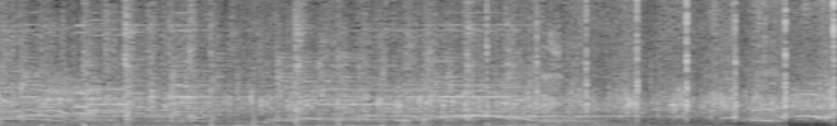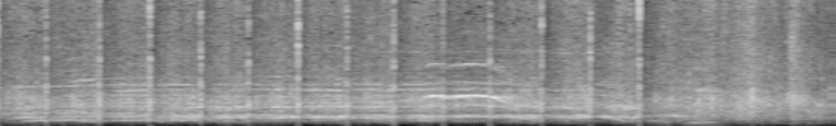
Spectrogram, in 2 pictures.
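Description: A studio audience applauds and cheers loudly and steadily as actor Brian Tyree Henry is welcomed as a guest on a talk show, dense clapping with scattered whoops and a band playing underneath at first, the music dropping away after a few seconds while the applause continues.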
